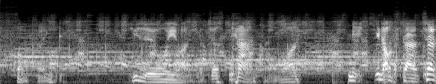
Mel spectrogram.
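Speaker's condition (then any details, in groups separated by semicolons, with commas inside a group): No condition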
